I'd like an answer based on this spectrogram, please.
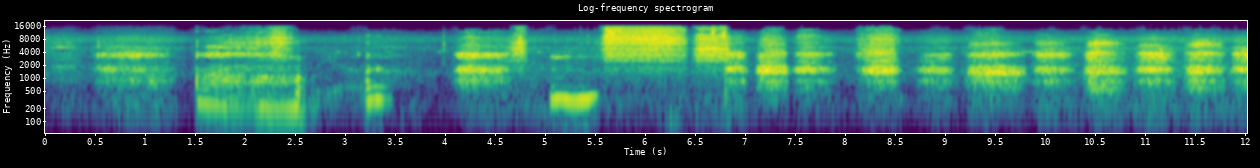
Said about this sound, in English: It's kind of tight and I'm breathing really heavy.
